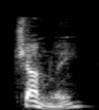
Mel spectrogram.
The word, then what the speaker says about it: Cholmondeley: Chol Manderly, pronounced Chumley, was one of nature's more notable eccentrics, but a most effective warrior in this strange and complicated war.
